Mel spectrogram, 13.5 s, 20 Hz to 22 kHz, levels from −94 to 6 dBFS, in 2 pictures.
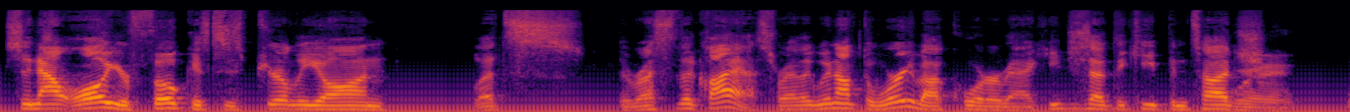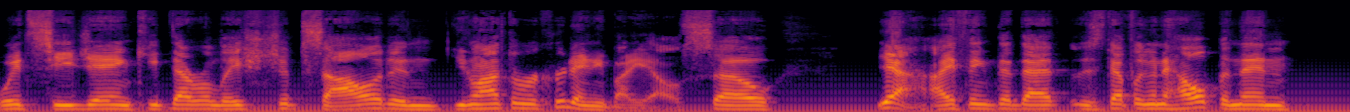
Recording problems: electrical hum; faint; throughout; 50 Hz, 30 dB below the speech

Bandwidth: 14.5 kHz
